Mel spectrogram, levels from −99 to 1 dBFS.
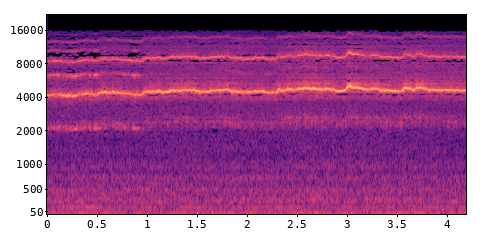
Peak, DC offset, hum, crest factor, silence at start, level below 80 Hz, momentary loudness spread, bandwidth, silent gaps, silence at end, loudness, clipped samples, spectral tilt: -2 dBFS; under 0.1%; none; 16 dB; 0 s; -46 dBFS; 6 LU; 16 kHz; none; 0 s; -14 LUFS; under 0.1%; 1.5 dB/octave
